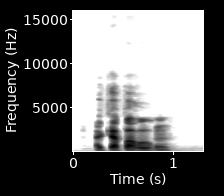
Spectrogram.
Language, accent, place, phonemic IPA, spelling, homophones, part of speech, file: French, France, Lyon, /a.ka.pa.ʁə.ʁɔ̃/, accaparerons, accapareront, verb, LL-Q150 (fra)-accaparerons.wav
- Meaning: first-person plural simple future of accaparer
